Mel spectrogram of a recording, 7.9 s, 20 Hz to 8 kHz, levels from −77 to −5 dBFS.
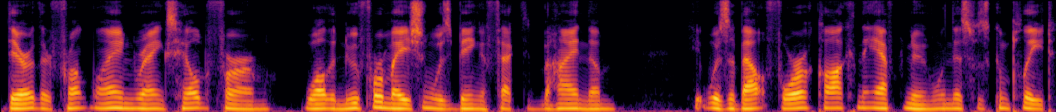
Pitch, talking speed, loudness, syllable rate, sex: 120 Hz, 205 wpm, -18 LUFS, 5.8 syllables/s, male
